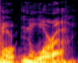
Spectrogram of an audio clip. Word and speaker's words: Nwora: One thing that I did notice today, their top scorer, Jordan Nwora, N-W-O-R-A. Am I pronouncing that right, Sleepy? – I believe so, yes.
